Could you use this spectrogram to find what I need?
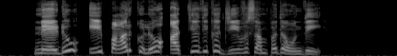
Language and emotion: Telugu, neutral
